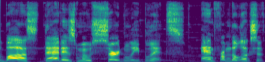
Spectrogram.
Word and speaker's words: Blitzo: of a boss himself blitz yes the o is silent i don't know why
